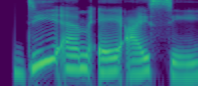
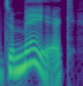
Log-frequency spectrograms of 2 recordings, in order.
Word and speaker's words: DMAIC: DMAIC, you pronounce it "duh-may-ik", is a five-phase data-driven roadmap.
